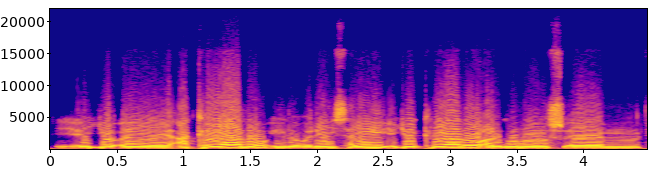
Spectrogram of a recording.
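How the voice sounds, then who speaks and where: A woman's voice: a little high, fairly even intonation, measured pace. A woman teacher giving a conference talk on pronunciation teaching, speaking hesitantly with many fillers and restarts. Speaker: language teacher presenting.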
